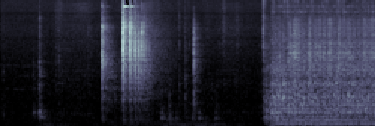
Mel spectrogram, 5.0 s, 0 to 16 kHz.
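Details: Lidl Parkside PTBM 500 E5 bench drill press (2019). After adjusting the vibrating top section with an Allen key, the motor spins up to a steady, even hum with the vibration and rattle nearly gone. Normal running.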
